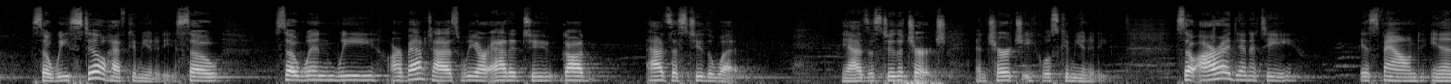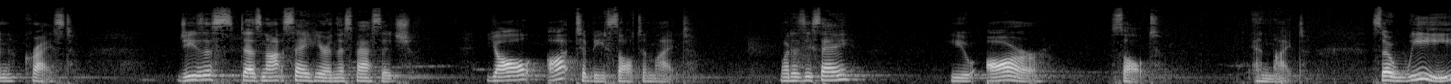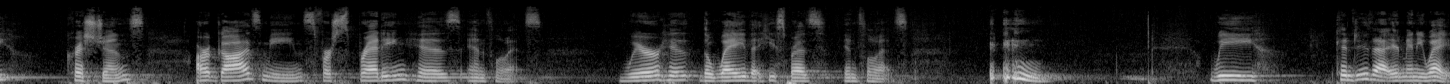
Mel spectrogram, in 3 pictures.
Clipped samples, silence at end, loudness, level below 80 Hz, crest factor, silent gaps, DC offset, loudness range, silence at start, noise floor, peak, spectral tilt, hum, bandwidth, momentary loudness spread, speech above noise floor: under 0.1%; 0 s; -20 LUFS; -42 dBFS; 20 dB; none; under 0.1%; 5 LU; 0 s; -52 dBFS; -2 dBFS; -5 dB/octave; none; 16.5 kHz; 18 LU; 33 dB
